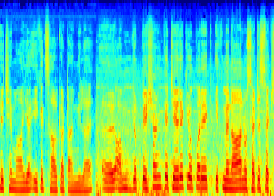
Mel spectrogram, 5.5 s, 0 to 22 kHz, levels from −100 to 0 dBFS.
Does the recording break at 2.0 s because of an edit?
yes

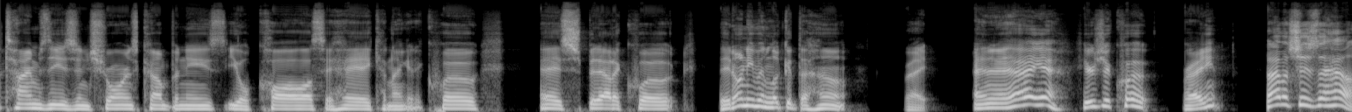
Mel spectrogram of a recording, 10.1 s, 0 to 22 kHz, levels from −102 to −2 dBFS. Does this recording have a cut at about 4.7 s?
no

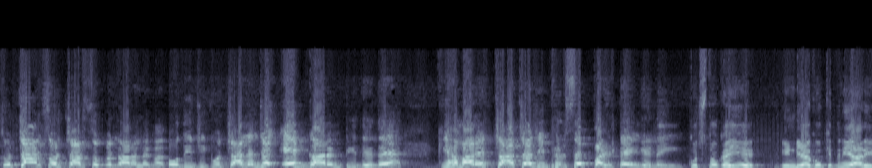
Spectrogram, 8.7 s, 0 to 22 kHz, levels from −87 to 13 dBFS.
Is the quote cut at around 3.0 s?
no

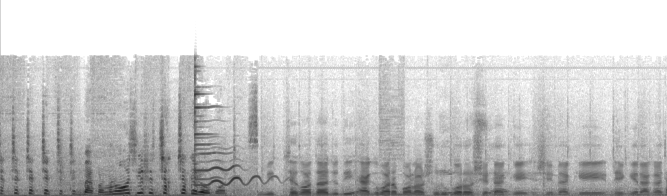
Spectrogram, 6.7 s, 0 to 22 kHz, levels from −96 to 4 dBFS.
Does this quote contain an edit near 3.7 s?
no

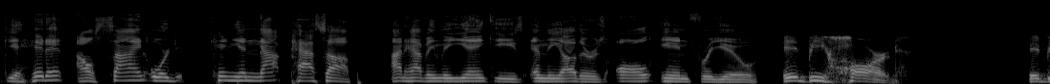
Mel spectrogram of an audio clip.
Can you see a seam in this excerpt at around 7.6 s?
yes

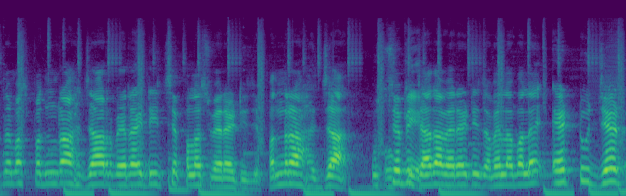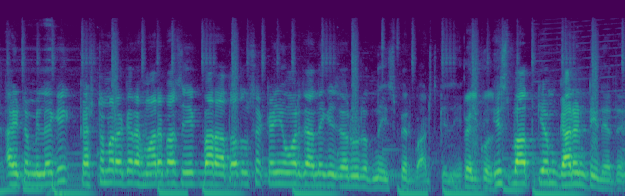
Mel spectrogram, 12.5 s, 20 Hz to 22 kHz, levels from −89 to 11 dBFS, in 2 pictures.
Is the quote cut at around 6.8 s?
no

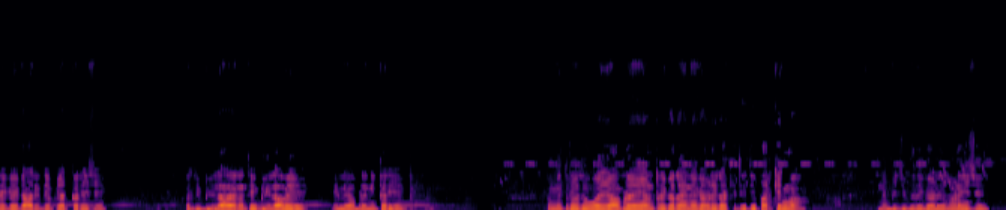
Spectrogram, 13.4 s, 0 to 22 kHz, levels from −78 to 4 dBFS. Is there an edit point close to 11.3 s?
no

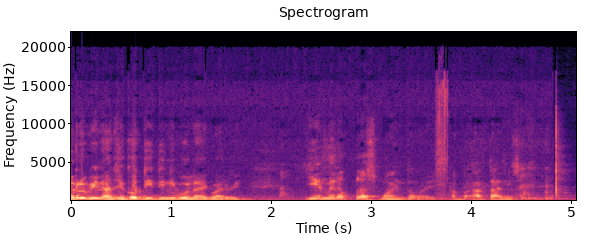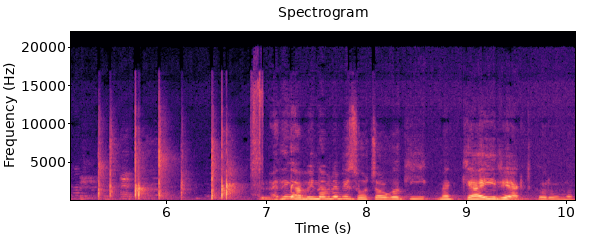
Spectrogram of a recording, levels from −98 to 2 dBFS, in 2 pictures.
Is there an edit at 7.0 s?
yes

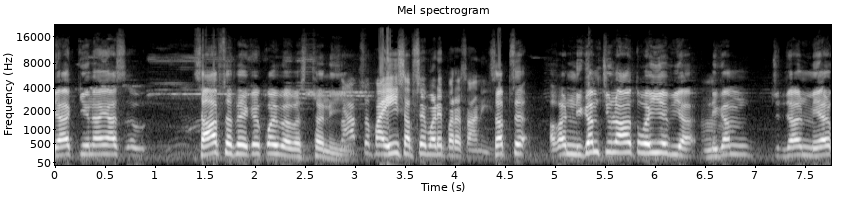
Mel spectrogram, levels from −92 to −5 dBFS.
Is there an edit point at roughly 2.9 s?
no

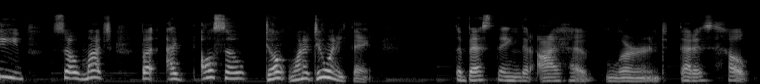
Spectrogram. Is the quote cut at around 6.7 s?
yes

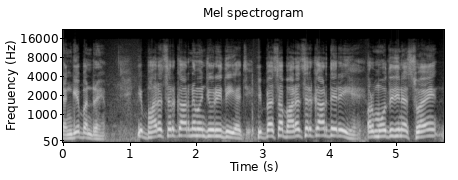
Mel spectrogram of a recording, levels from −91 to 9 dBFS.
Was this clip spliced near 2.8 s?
yes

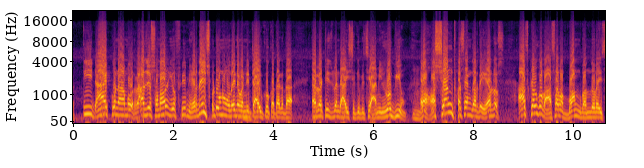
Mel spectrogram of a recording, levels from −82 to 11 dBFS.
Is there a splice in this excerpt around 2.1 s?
no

